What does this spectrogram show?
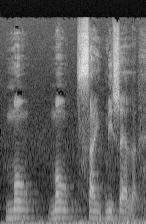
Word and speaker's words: Mont Saint-Michel: Chúng ta đọc là âm mũi. Mont Saint-Michel.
